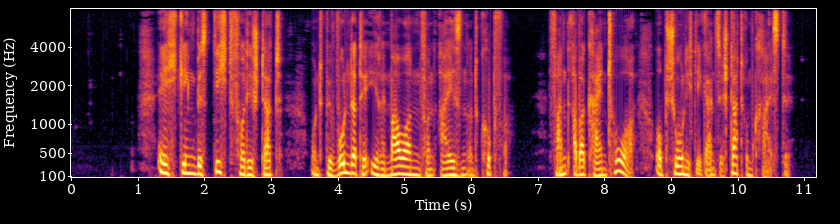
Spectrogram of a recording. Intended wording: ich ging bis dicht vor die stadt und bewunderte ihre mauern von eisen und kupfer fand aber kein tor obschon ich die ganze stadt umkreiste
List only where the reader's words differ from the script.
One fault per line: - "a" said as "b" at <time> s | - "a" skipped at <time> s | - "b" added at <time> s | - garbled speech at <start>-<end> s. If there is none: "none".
none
